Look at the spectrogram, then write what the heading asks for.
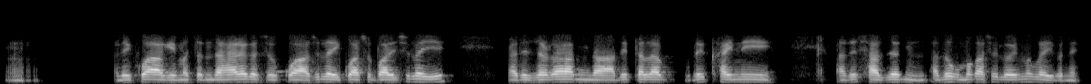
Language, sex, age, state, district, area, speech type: Manipuri, male, 60+, Manipur, Kangpokpi, urban, conversation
